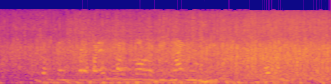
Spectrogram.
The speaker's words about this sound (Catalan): Déu-n'hi-do les ovacions que està rebent Carles Puigdemont, que crec que està encarant el tram final del seu discurs.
